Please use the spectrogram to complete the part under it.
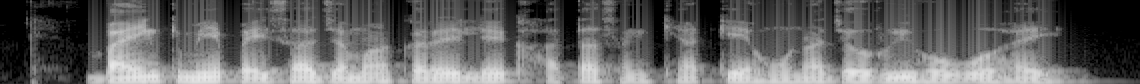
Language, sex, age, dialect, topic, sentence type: Magahi, male, 18-24, Southern, banking, statement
